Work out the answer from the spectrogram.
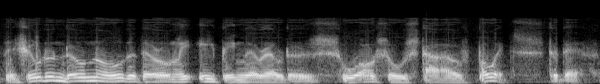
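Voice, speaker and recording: An actor playing a wry, inquisitive American man of letters in a vintage radio drama, with a husky, gravelly voice and a dry, probing manner. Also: medium pitch, lively intonation, measured pace, darkish tone, heavily acted, low-quality recording. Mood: wry, sardonic.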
